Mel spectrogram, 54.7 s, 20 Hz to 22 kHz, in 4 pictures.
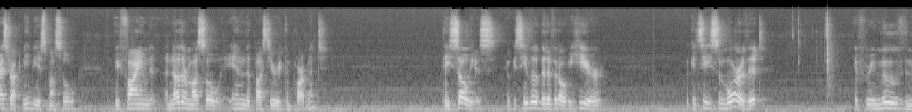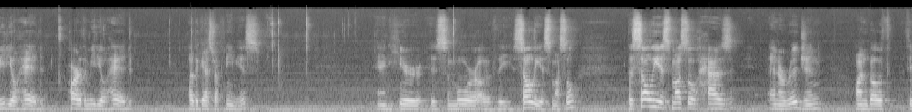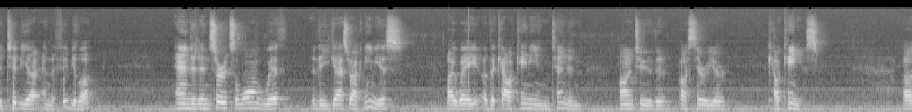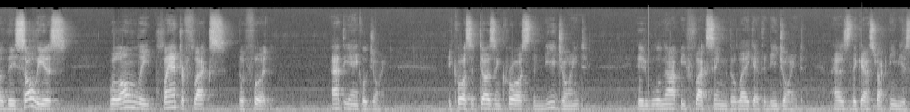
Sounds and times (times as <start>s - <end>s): Speech: 0.0s - 5.0s, 6.6s - 9.2s, 10.3s - 11.6s, 12.8s - 15.7s, 16.5s - 17.6s, 19.3s - 22.4s, 23.1s - 28.8s, 30.0s - 33.5s, 34.1s - 39.8s, 40.9s - 42.1s, 42.7s - 45.2s, 46.0s - 46.9s, 47.8s - 49.9s, 50.6s - 54.7s.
